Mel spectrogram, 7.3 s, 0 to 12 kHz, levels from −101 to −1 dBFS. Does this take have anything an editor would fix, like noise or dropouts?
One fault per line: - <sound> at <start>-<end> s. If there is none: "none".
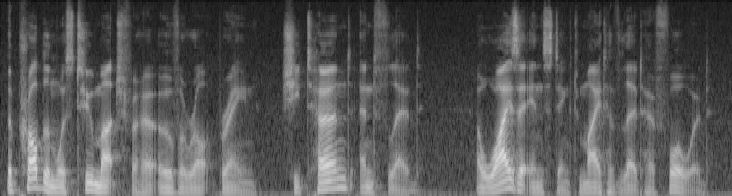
none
